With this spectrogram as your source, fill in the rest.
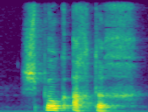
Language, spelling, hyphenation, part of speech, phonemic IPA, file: Dutch, spookachtig, spook‧ach‧tig, adjective, /ˈspoːkˌɑx.təx/, Nl-spookachtig.ogg
- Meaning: eerie, spooky, ghastly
